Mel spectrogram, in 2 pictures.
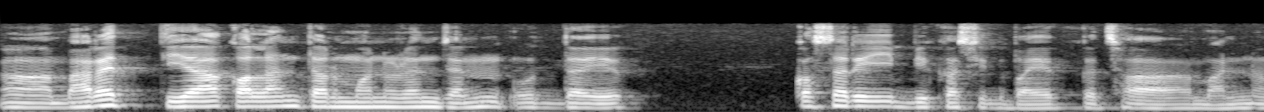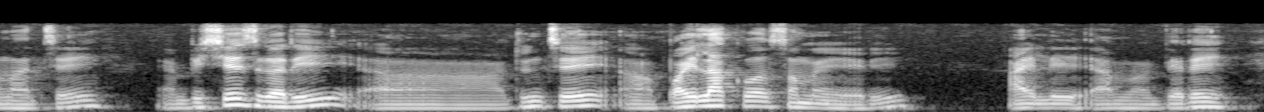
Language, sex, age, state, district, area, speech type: Nepali, male, 30-45, West Bengal, Kalimpong, rural, spontaneous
